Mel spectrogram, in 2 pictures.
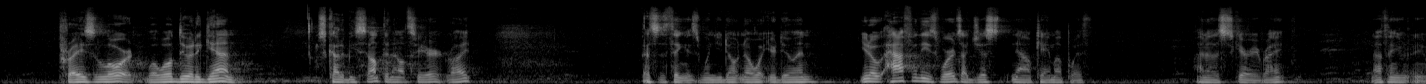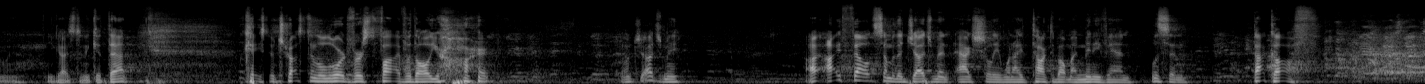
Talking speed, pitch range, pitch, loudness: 175 wpm, 105-130 Hz, 115 Hz, -31 LUFS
